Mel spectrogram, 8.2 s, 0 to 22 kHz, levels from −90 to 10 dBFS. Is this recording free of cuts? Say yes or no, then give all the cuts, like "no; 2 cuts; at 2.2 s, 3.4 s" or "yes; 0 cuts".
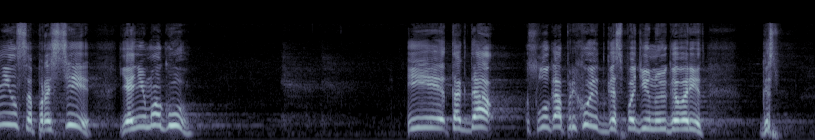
yes; 0 cuts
